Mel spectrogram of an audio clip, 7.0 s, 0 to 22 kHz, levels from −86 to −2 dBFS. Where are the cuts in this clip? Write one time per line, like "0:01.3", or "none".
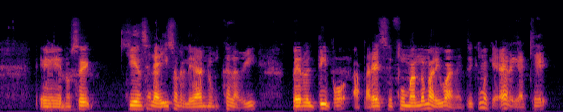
none

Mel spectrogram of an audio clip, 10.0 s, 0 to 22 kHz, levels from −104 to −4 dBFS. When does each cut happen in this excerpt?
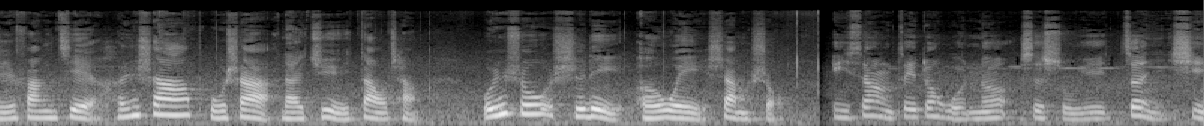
0:08.5

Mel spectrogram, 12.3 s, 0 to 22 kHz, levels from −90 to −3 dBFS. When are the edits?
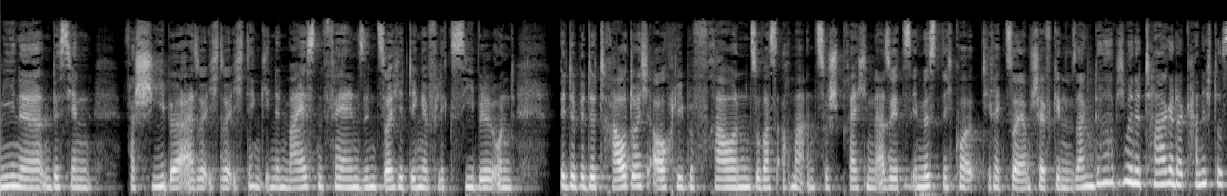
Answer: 0:02.2

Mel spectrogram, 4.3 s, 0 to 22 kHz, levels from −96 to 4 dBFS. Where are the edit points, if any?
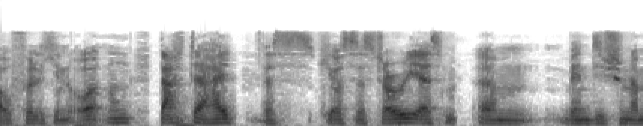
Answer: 0:01.0
0:01.6
0:02.1
0:03.0

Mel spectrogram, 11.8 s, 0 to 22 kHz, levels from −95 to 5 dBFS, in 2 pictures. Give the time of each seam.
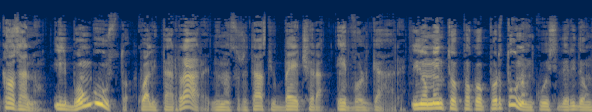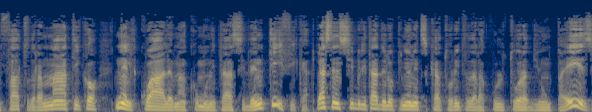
0:02.6
0:10.1

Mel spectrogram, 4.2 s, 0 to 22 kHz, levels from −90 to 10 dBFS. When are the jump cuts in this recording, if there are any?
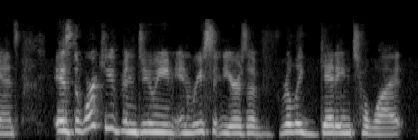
none

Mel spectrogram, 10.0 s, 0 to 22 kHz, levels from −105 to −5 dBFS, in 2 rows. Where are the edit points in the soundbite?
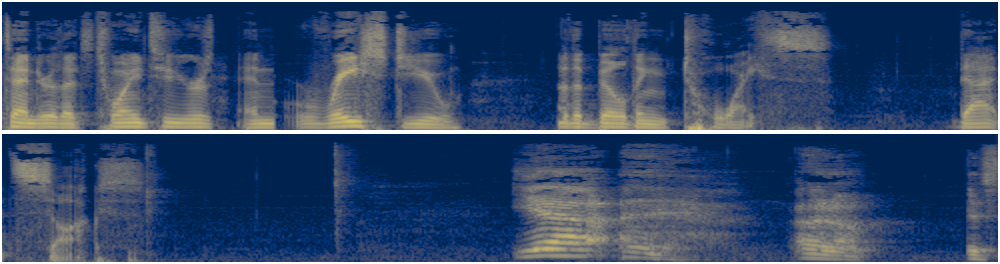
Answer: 0:01.0
0:01.4
0:02.8

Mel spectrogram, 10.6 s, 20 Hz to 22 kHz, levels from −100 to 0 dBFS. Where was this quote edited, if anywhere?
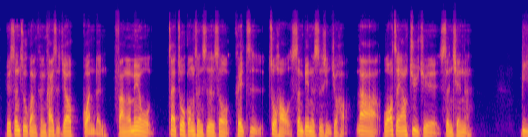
0:02.2
0:07.1

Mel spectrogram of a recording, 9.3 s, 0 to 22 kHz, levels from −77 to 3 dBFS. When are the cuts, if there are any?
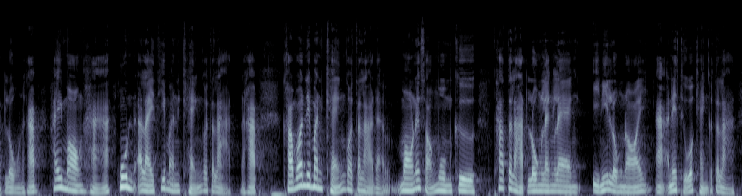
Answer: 0:01.4

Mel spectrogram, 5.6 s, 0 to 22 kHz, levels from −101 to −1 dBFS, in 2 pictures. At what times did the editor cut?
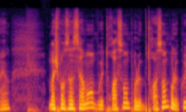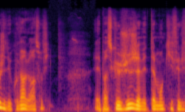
none

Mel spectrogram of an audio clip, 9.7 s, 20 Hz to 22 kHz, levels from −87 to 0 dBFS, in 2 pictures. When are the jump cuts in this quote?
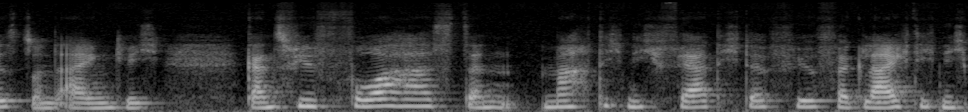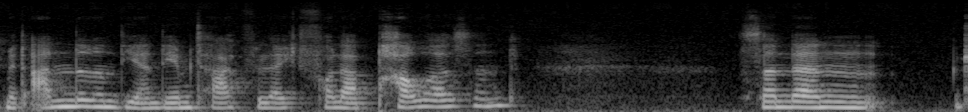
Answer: none

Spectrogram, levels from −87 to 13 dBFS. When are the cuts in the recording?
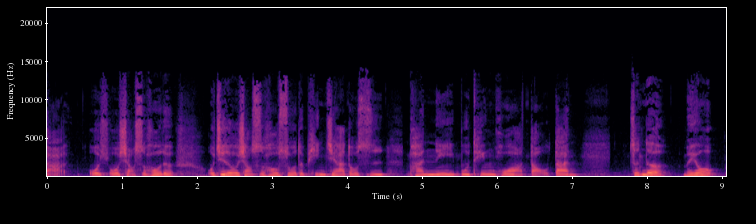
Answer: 0:04.7
0:07.5

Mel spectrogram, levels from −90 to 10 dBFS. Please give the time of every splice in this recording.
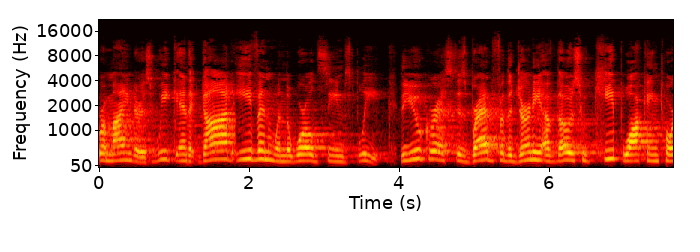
0:01.2
0:01.8
0:04.0

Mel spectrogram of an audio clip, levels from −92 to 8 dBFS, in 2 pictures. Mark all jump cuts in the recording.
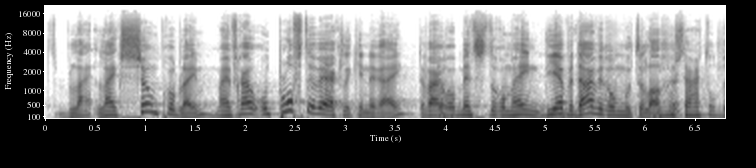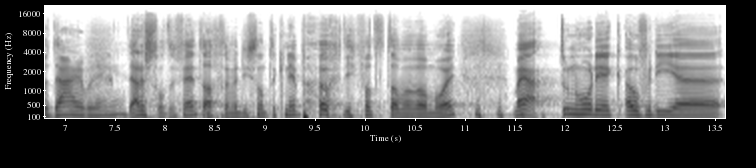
0:04.9

